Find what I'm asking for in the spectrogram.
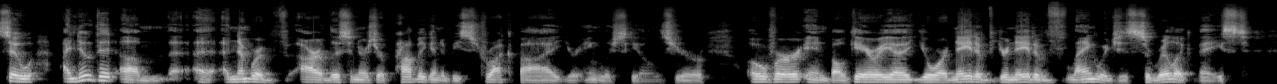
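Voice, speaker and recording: This man's medium-pitched speech comes fairly slowly, showing ordinary pitch variation. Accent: American. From Louisiana, US South. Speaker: podcast host. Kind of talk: interview podcast.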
